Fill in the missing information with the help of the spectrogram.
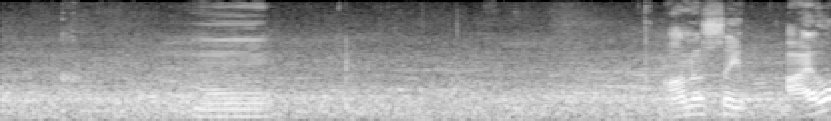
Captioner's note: eating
